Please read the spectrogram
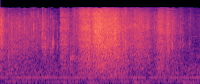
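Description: Thin plastic bag crinkling and rustling as it is handled and a spotting scope is slid out of it, loudest about a second in.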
